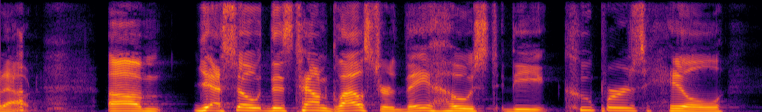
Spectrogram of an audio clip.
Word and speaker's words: Gloucester: That is pronounced? Gloucester. That's very phonetic of you. It's pronounced Gloucester.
